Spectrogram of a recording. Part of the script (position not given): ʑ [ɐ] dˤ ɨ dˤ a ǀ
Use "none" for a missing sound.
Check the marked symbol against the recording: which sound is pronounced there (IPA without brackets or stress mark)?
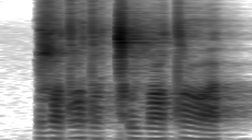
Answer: ə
